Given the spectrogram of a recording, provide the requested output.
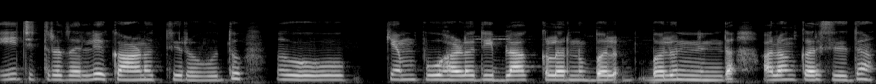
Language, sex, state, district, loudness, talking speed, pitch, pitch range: Kannada, female, Karnataka, Shimoga, -18 LUFS, 95 wpm, 210 Hz, 205-220 Hz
